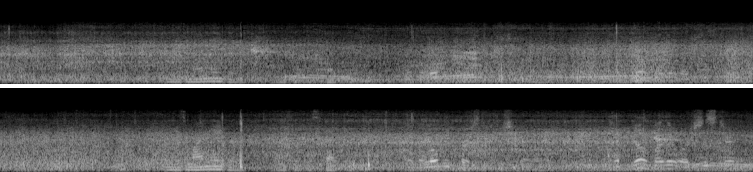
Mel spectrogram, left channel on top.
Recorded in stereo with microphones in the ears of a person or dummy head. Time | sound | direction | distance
1.6 | a man speaking | 40° right (ahead or behind) | ?
4.0 | a man speaking | 50° right (ahead or behind) | ?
